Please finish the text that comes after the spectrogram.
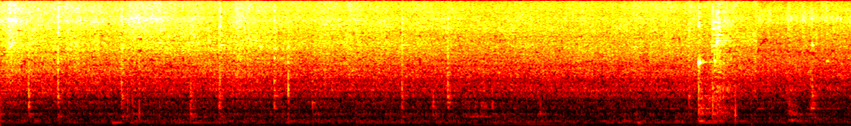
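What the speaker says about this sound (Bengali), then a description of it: "মাংসগুলো একটু লাল লাল করে ভেজে নিব।" Turmeric- and salt-coated chicken pieces fry in hot oil, a continuous close sizzle broken by scattered scraping stirs and small pops, fairly loud and with no talking.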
